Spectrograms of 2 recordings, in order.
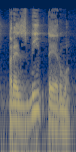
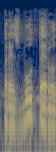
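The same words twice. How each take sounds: First: Said in the usual way. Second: Presbútero said with a stressed U, pres-BU-te-ro; presbútero, the original Greek form; Greek pronunciation. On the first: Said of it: "la palabra que conocemos". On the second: Shown as a demonstration. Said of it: "acento en la U".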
